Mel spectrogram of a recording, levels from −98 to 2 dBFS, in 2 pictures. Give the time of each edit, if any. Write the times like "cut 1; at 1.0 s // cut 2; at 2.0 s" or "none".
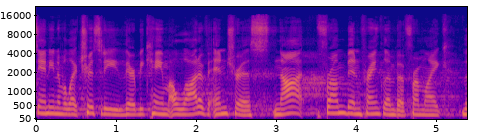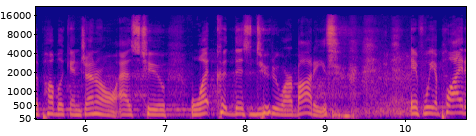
none

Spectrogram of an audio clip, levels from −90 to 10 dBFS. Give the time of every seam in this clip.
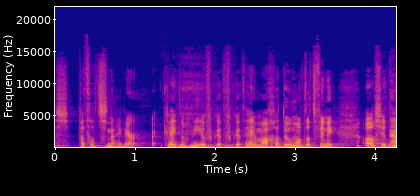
cut 1; at 2.1 s

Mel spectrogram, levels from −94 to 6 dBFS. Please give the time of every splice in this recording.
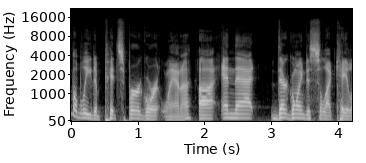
cut 1; at 1.9 s

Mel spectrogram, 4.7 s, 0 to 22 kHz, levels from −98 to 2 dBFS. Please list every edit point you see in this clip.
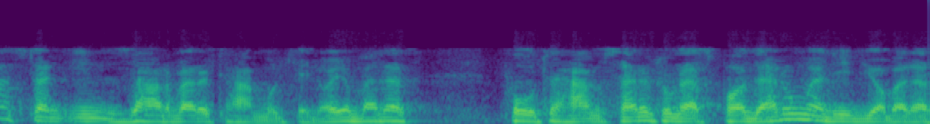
cut 1; at 1.1 s

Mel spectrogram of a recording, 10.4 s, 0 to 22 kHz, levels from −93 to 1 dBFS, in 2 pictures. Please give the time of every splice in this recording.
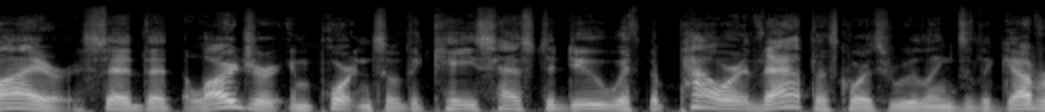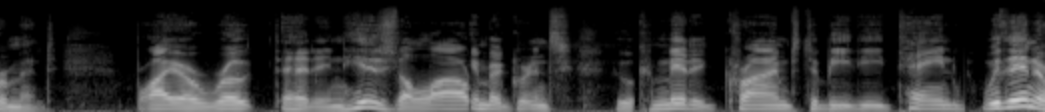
cut 1; at 0.9 s // cut 2; at 4.2 s // cut 3; at 4.8 s // cut 4; at 7.2 s // cut 5; at 7.6 s // cut 6; at 8.4 s

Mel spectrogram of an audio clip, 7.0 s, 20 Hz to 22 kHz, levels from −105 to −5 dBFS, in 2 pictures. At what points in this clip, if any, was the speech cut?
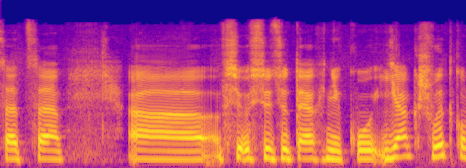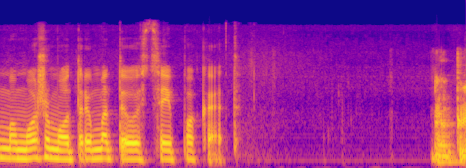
none

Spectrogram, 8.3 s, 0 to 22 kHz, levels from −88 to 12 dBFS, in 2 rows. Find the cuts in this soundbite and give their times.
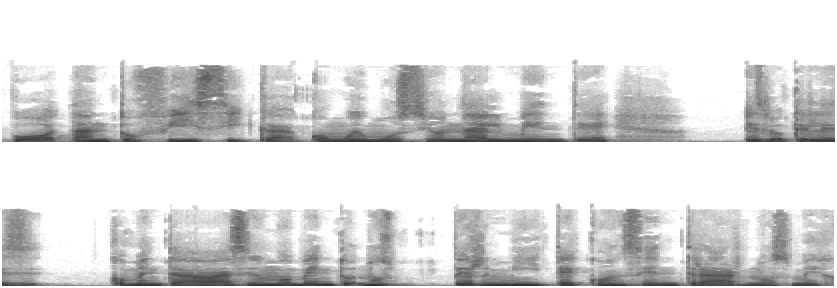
none

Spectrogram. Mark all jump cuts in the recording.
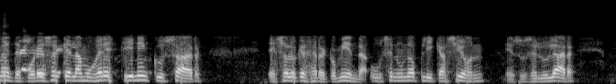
cut 1; at 4.9 s

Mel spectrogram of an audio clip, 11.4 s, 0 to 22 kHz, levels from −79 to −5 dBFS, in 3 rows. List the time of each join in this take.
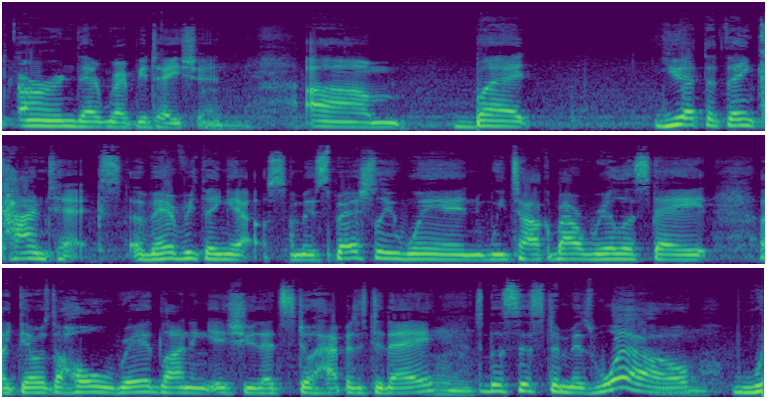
cut 1; at 3.8 s // cut 2; at 5.3 s // cut 3; at 10.0 s

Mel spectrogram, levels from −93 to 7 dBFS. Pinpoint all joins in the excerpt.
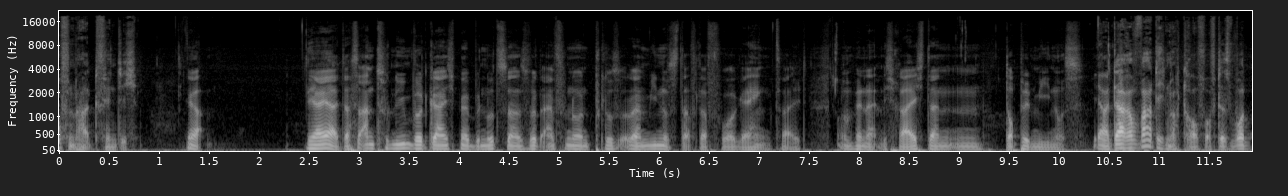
cut 1; at 1.2 s // cut 2; at 6.3 s // cut 3; at 7.7 s // cut 4; at 10.3 s

